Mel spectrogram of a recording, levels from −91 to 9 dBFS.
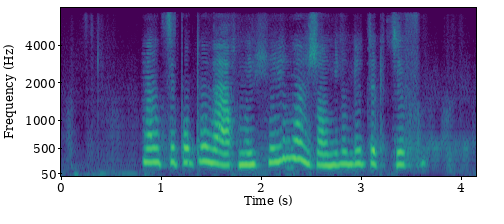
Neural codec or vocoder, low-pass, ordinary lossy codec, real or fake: codec, 16 kHz, 0.5 kbps, FreqCodec, smaller model; 7.2 kHz; AAC, 32 kbps; fake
